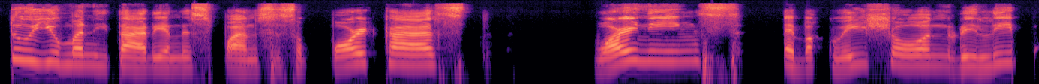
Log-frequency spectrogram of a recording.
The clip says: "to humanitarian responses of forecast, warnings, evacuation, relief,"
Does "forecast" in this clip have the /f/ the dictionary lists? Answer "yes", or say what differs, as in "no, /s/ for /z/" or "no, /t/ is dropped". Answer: no, /p/ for /f/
